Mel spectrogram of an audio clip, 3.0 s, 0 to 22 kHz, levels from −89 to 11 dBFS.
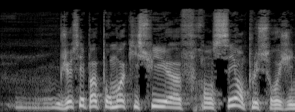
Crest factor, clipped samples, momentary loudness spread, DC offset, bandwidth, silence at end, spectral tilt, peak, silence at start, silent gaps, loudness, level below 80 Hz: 14 dB; under 0.1%; 8 LU; under 0.1%; 16 kHz; 0 s; -5 dB/octave; -4 dBFS; 0.15 s; none; -19 LUFS; -56 dBFS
